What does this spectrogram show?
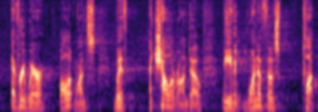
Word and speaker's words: accelerando: I can't tell a how many people love to write and say you're mispronouncing accelerando. You have to pronounce it in the right Italian way which is achelondo.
